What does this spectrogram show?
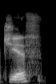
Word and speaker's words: GIF: I remember watching that gif and like man like that was such a cool scene right there like a little montage or whatever its called by the way it's pronounced jiff but that's a discussion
